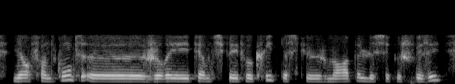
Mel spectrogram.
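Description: Here a man speaks in a fairly high pitch. His pace is fairly quick. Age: 20s. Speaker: radio caller. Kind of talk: casual chat. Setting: phone call. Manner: halting.

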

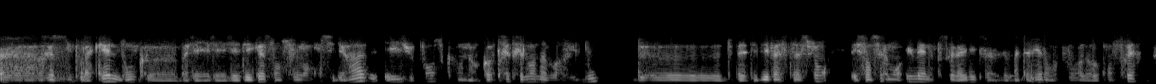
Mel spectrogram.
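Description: Here a man speaks at a fairly quick pace in an ordinary speaking voice of medium pitch. His intonation is fairly even, but his loudness swings widely. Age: 30s. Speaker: caller. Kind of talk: appeal for donations.

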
